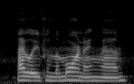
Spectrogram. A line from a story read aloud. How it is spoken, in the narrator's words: Costas says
